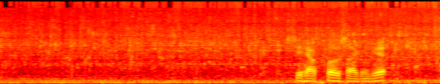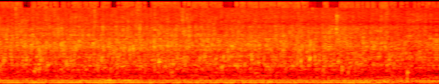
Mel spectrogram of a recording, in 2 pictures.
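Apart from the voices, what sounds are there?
water trickling over rocks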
